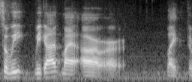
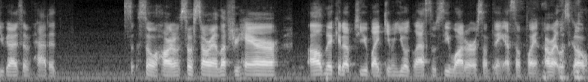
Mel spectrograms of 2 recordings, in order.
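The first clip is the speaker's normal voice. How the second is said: usual speaking voice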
